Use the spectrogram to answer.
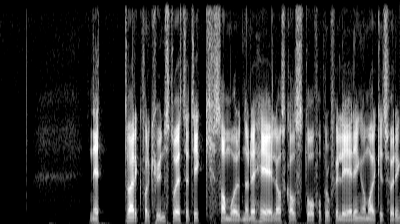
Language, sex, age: Norwegian, male, 36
